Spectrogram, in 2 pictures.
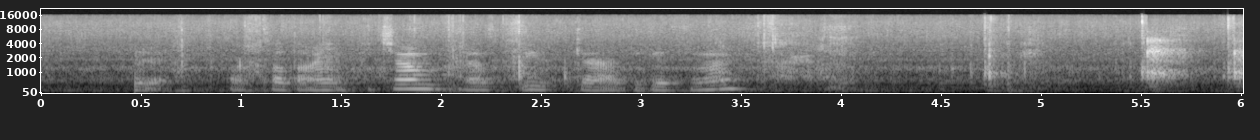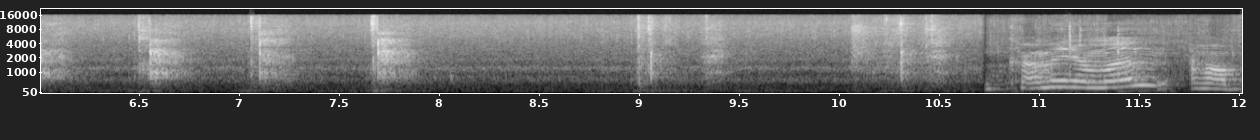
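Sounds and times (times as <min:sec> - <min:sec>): knife chopping carrot on board: 0:05.5 - 0:08.0.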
